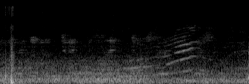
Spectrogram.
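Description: A sharp knock just after the start, then a cat's short rising meow near the end.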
